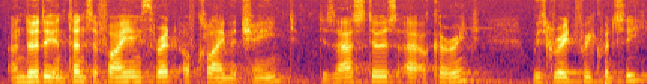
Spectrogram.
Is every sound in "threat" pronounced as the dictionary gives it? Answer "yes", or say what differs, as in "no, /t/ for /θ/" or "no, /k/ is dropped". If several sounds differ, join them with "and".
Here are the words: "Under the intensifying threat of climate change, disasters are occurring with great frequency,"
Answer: yes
